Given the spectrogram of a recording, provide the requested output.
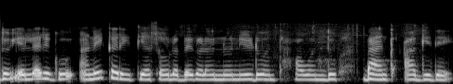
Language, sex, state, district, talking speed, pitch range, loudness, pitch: Kannada, female, Karnataka, Bijapur, 120 wpm, 220-245 Hz, -16 LUFS, 230 Hz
